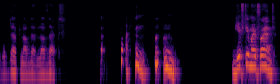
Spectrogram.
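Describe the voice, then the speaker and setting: A man's voice: a little high, animated, very slow, darkish tone. A man hosting a group call, effusive in greeting and praising guests. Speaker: host of the call.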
